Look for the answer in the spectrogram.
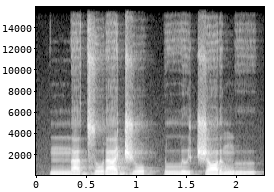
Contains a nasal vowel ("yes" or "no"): no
